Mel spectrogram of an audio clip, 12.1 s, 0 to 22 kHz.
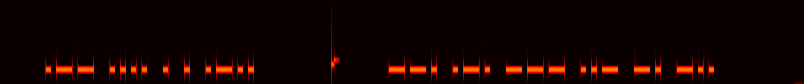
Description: Morse code, heard as a keyed tone, about 16 wpm, 700 Hz. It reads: WHEEL GROUND
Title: Sentences from Top 500 Words - New Word Drill - 15wpm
